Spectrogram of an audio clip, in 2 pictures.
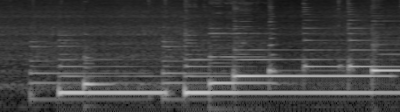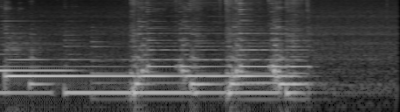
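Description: Electric guitar picked in slow arpeggiated chords, each note ringing on over the next, quickening into faster picked chords near the end before stopping about a second before the end.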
